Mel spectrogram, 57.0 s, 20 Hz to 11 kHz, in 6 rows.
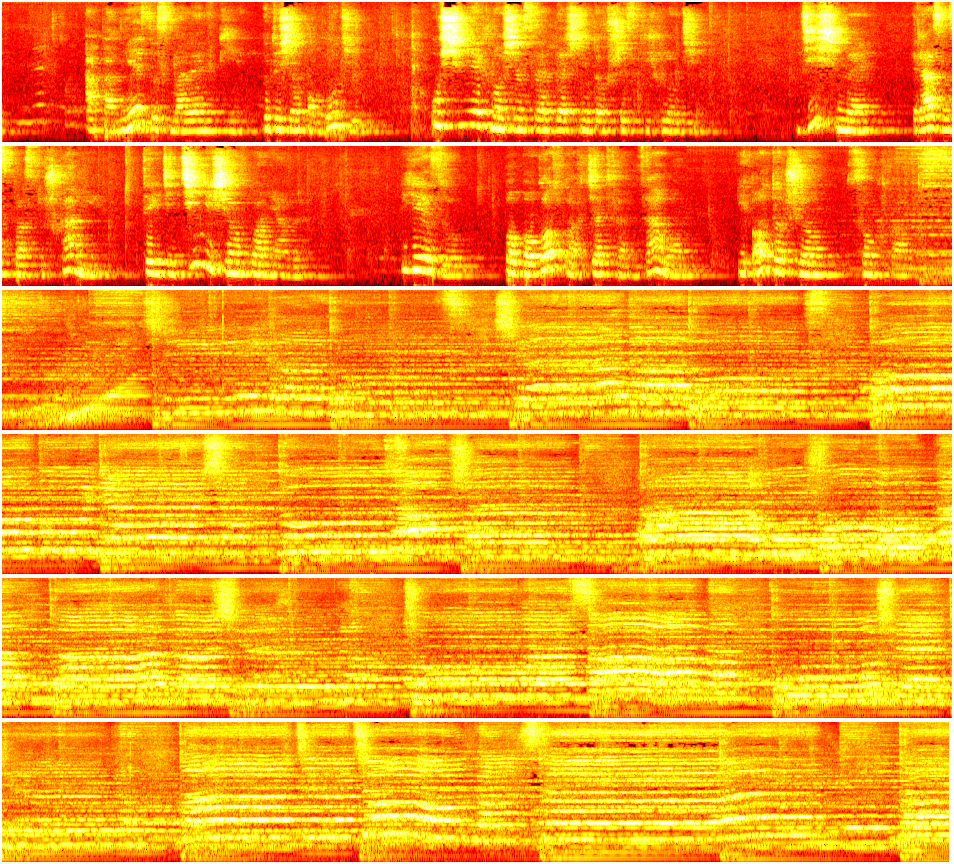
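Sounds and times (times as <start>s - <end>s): girls singing a carol: 19.9s - 56.9s.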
